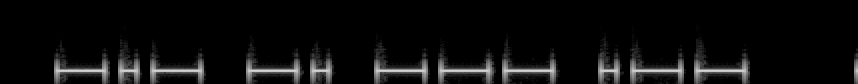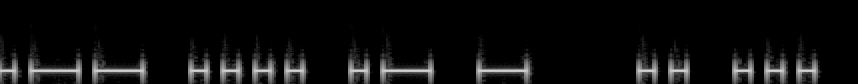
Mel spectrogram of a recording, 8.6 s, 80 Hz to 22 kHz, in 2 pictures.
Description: Morse code, heard as a keyed tone, about 15 wpm, 700 Hz. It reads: KNOW WHAT IS
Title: Sentences from Top 1000 Words - Review Part 5 - 15wpm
